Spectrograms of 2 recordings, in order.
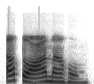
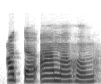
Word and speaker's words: أطعمهم: Now, this ta here is a thick letter, and I think you did pronounce it thick, but it needs to have a jerking sound as well. So أطعمهم. أطعمهم.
